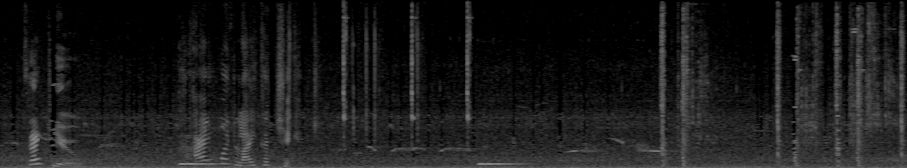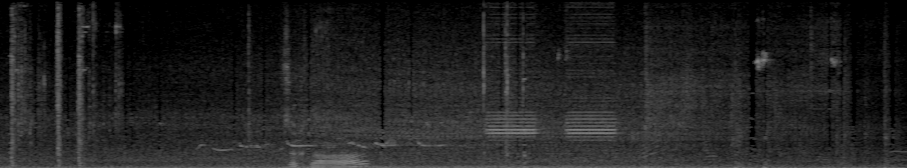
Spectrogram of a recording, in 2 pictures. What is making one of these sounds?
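A ticket machine beeps and clicks as buttons are pressed.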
